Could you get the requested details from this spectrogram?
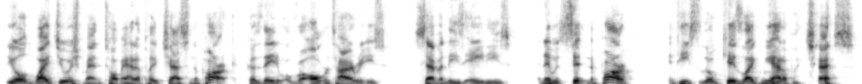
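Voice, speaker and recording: Speaking a little fast in a fairly high voice, this middle-aged South Bronx man from New York City runs a live AMA stream. He reads out viewers' comments and tosses off casual answers sprinkled with fillers.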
